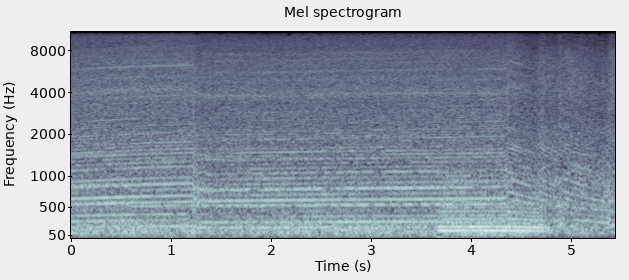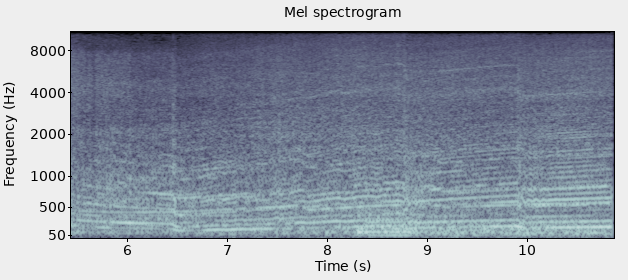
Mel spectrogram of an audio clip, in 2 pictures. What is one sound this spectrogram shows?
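A racing car engine screams at high revs, dropping in pitch as it brakes and rising again as it shifts through the gears.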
